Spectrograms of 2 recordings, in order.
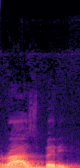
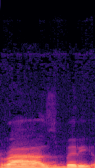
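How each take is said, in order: The two takes are said the same way.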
